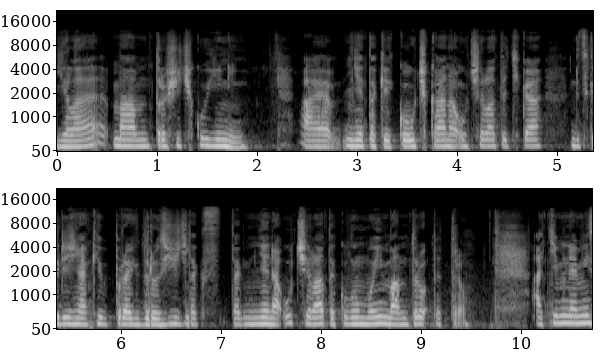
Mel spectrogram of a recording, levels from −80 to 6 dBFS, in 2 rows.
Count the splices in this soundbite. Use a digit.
2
